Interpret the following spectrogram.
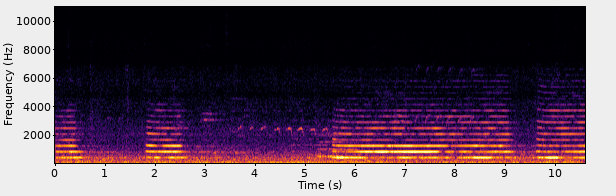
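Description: Horn of an approaching train that is out of sight: a short blast about two seconds in, then a long blast of about four seconds that starts a step higher and settles, over a low steady rumble.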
